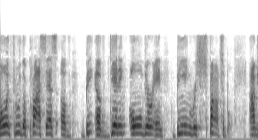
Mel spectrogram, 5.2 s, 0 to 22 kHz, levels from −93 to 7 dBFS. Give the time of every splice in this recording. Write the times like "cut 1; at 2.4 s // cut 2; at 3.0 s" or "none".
none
